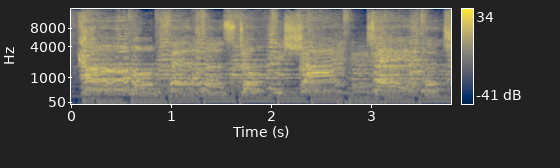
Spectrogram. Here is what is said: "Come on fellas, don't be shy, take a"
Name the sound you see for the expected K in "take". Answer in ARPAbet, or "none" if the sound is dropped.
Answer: none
